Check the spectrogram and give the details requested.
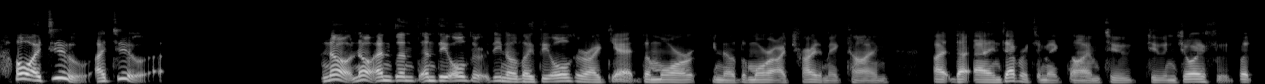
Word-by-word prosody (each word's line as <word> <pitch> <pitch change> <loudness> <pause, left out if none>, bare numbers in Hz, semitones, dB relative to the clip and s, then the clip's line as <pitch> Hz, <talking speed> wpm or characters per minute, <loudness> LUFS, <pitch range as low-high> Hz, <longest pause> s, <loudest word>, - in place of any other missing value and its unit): Oh, 250 0 +9
I 185 - +8
do, 295 - +2
I - - +4
do, 390 +11 -1
uh - - -9 1.6
No, 220 0 +4
no, 205 +2 +3
and 180 +1 +3
then 180 -1 0
and 175 +1 +2
the 175 -1 +5
older 180 -3 0
you 170 +1 -2
know, 140 -4 +2
like, 125 -2 0
the 135 +3 -3
older 145 -4 +2
I 110 - 0
get, - - -1
the 120 - -1
more 110 -1 -1
you 110 - -7
know, 100 -2 -4
the 110 - -7
more 105 0 0
I 95 -1 -2
try 110 +4 -4
to 105 - -5
make 90 -1 -11
time, 90 -2 -7 0.4
I - - +1
that - - +2
I 110 -1 +2
endeavor 120 +5 0
to 105 - -13
make 95 -3 -7
time 90 -1 -3
to 100 -2 -8 0.2
to 105 -2 -8
enjoy 120 +5 0
food, 110 - -15
but, - - 0
115 Hz, 205 wpm, -22 LUFS, 105-170 Hz, 1.6 s, Oh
